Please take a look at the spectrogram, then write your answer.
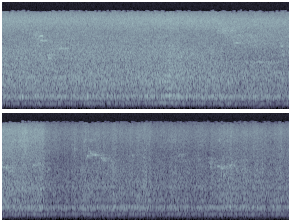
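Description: A honeybee swarm drones in a steady, dense buzz close by, holding constant for the full stretch and dipping slightly in loudness partway through, with no voices.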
